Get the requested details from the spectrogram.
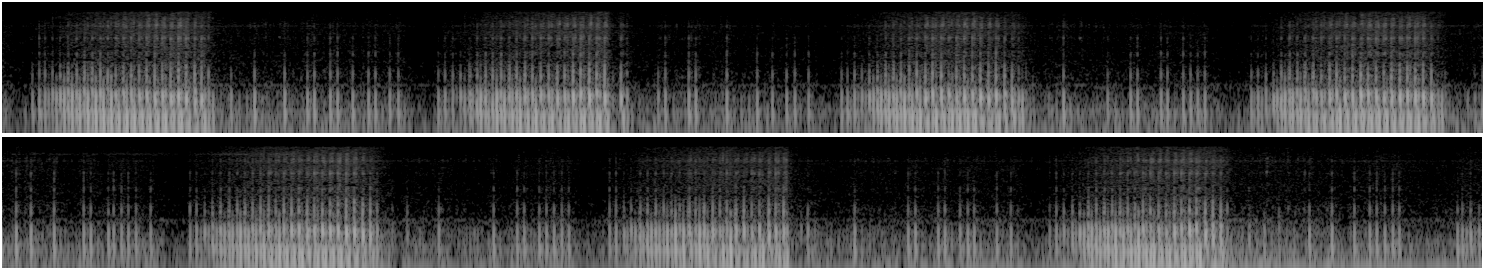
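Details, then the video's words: Steady close-up purring of a cat, deep rumbling swells repeated about every two seconds, each loud phase followed by a quieter fluttering purr, indoors with little other sound. "Close Purr"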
